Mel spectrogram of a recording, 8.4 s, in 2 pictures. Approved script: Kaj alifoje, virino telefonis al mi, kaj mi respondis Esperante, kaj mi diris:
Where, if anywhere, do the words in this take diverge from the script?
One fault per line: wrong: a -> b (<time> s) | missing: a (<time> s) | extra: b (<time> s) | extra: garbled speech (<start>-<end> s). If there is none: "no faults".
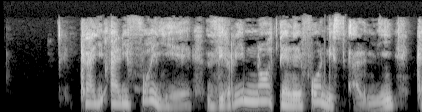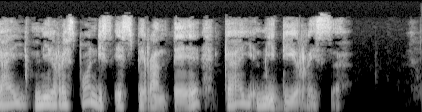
no faults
